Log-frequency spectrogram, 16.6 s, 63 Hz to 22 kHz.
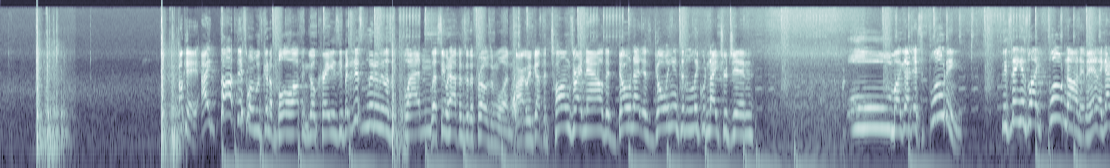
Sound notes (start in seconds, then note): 0.0 hammer bangs; 11.7 sizzling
